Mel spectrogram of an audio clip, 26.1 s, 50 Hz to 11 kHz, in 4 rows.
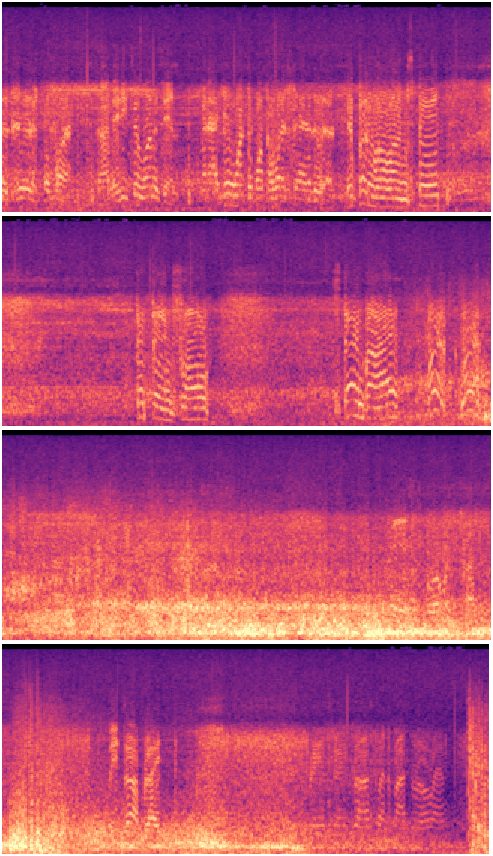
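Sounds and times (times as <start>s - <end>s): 
helicopter gunship rotor and engine roar: 0.0s - 26.0s
speech: 0.2s - 6.2s, 8.3s - 9.4s, 11.0s - 14.4s
rapid bursts of gunfire from helicopter gunship: 25.8s - 26.0s.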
